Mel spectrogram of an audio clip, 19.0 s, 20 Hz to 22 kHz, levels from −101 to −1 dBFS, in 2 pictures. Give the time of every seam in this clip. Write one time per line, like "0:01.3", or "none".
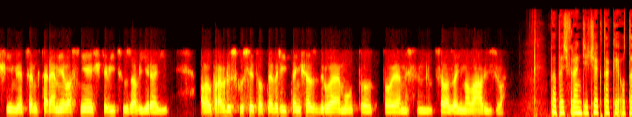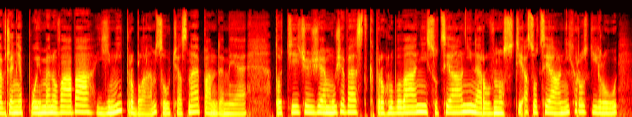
none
